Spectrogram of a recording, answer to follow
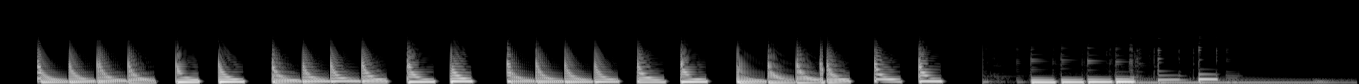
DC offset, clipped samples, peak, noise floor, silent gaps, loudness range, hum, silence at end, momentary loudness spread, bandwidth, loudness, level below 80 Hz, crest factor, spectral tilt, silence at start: under 0.1%; under 0.1%; -2 dBFS; -45 dBFS; none; 2 LU; none; 0.3 s; 8 LU; 2.3 kHz; -18 LUFS; -32 dBFS; 16 dB; -14.5 dB/octave; 0.35 s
